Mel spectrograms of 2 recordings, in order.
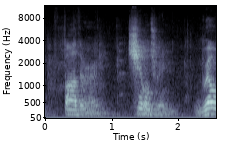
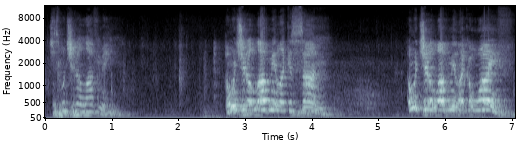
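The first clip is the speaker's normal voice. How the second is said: passionate plea to God; 10 semitones higher, 5 dB louder than usual. Acted. The people telling God they only want love, passionate plea. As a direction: beg to be loved, not owed. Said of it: "we tell HaKadosh Baruch Hu".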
